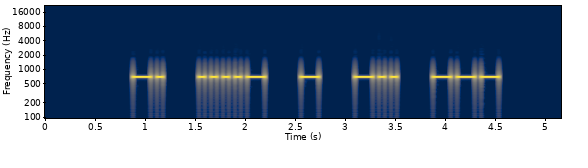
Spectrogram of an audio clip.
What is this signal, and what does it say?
Morse code, heard as a keyed tone, about 20 wpm, spaced as for 15 wpm, 700 Hz. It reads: N4TDO
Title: 069 Lesson 12g - Letter d - Call Signs 20wpm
